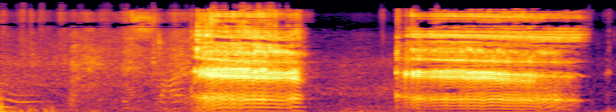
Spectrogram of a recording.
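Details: A woman's two long, deep, voiced belches, each about a second, with a pause between; burping.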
